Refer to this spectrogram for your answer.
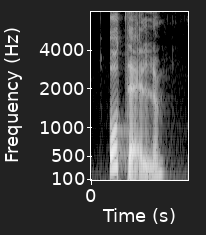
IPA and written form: oˈtɛl (hotel)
